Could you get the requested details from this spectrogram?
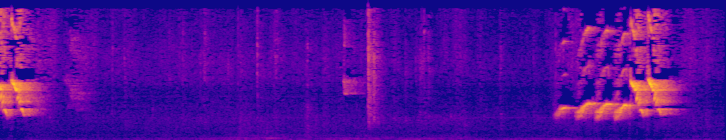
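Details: Captive Double-collared seedeater singing tui-tui: a brief high phrase at the start, a click, then after a quiet stretch a rapid, bright rolling phrase of repeated notes lasting about a second, over low room noise.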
